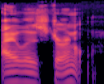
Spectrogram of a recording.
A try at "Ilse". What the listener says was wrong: It's not Isla. It would be like Ilsa. Ilsa. It's with an E though. It's not with an A.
